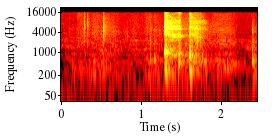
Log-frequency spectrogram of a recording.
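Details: A son deliberately gives two short, sharp coughs while making a pizza, with quiet room noise around them; a voluntary cough.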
